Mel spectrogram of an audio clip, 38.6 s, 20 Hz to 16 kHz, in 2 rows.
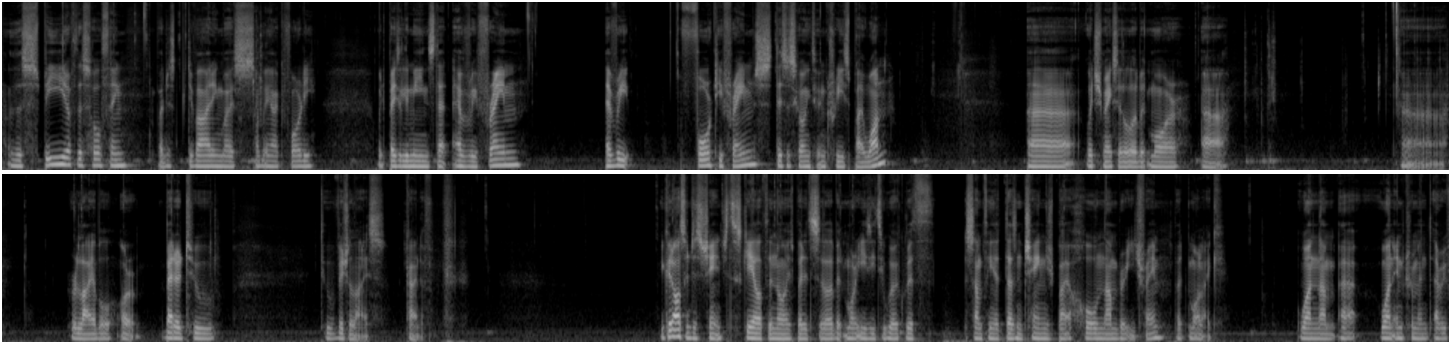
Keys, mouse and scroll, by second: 0.4 click, 1.0-4.1 drag, 1.5 typing, 5.2-5.8 scroll down 1, 10.3-11.8 drag, 11.3 right click, 15.9-18.7 middle drag, 17.7-19.2 scroll up 1, 18.2-18.7 drag, 19.2 g, 20.3 drag, 21.0-21.7 scroll down 1, 21.7-22.7 scroll down 1, 22.7-23.3 middle drag, 24.6-25.8 scroll up 2, 25.8-28.1 drag, 28.9 click, 30.5 click, 33.2-34.1 drag, 36.0-38.5 drag.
